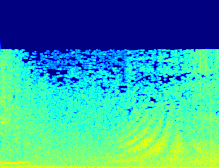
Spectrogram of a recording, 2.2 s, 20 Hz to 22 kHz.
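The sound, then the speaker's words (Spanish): A loud, sustained explosive rumble from one of five explosions in Manhattan, New York City, just before midnight on October 26, 1974, deep and roaring with a faint whooshing sweep through it, and no voices are heard. “Justo antes de la medianoche, Cinco explosiones acuden a Manhattan.”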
